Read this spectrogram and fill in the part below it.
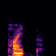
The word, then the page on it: pipe: British English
